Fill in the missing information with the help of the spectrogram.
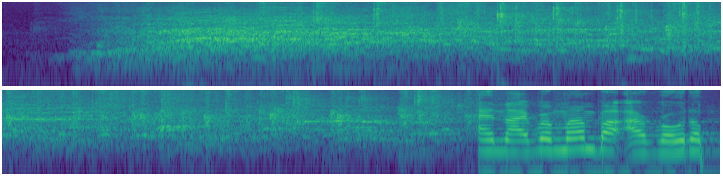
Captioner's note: laughter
